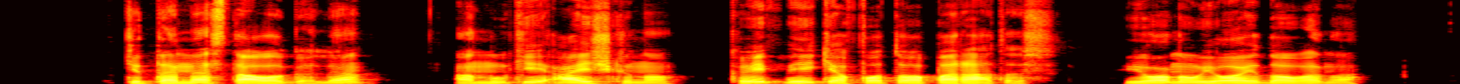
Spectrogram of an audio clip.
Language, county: Lithuanian, Kaunas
